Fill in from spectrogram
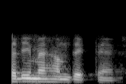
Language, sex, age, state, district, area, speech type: Urdu, male, 18-30, Delhi, Central Delhi, rural, conversation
